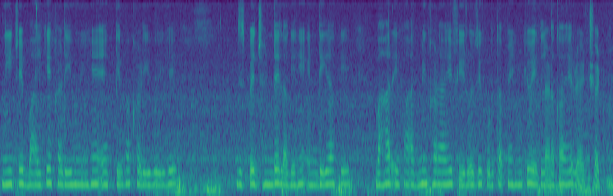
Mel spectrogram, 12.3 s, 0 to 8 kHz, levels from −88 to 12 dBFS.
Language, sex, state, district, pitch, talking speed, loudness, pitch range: Hindi, female, Bihar, Darbhanga, 190 Hz, 155 wpm, -24 LUFS, 180-200 Hz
